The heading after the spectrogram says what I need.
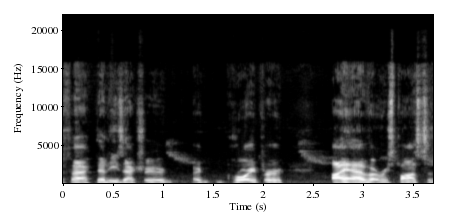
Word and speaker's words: Groyper: I want to call them the Groper movement. Really, it's Groyper.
